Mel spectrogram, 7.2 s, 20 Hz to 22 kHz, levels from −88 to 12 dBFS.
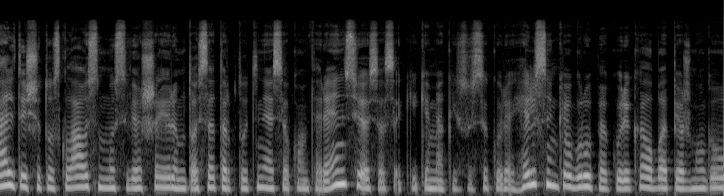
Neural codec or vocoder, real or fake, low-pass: none; real; 14.4 kHz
